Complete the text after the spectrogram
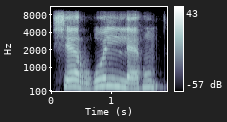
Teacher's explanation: بل ہوا شر لہم را موٹا باقی حروف باریک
